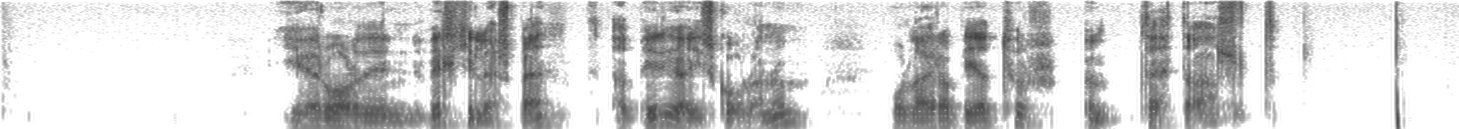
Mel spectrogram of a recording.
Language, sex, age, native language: Icelandic, male, 60-69, Icelandic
